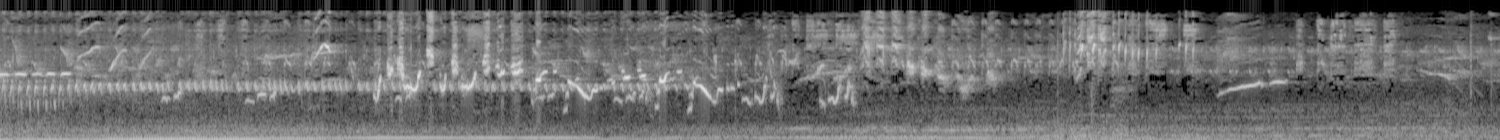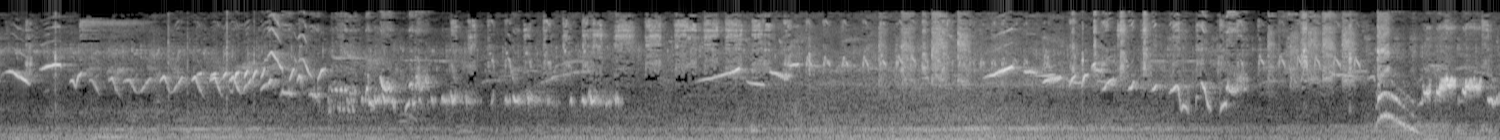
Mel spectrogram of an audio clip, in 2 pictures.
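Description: White-rumped shama (Bornean 'murai batu') singing its fighting song: a rapid, varied run of loud whistles, trills and chattering notes, broken by short pauses.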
